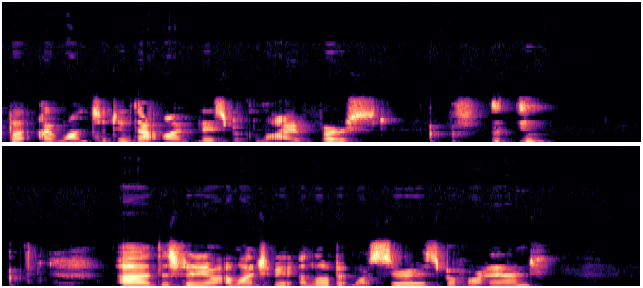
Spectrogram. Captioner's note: clears throat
